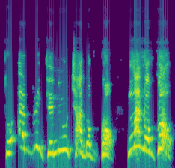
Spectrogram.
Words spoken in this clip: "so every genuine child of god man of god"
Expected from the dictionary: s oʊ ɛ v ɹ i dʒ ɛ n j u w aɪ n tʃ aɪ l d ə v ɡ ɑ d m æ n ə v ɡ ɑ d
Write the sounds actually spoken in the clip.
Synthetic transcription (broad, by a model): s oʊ ɛ v ɹ i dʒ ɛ n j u tʃ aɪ d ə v ɡ ɑ d m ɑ n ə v ɡ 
